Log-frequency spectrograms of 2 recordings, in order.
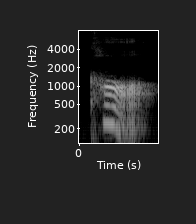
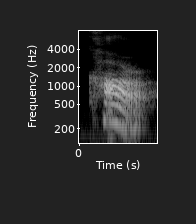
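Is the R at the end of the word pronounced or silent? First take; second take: silent; pronounced. First: The final R sound is silent. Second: The final R sound is pronounced. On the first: "But in British English, it's not" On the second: "in American English, R at the end of words is pronounced"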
